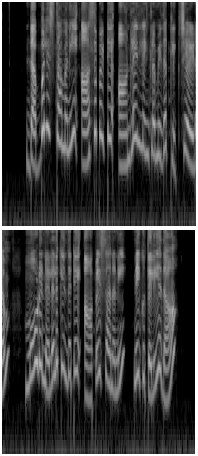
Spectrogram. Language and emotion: Telugu, surprised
